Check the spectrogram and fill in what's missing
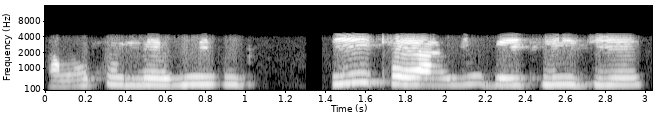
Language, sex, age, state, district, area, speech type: Hindi, female, 45-60, Uttar Pradesh, Mau, urban, conversation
